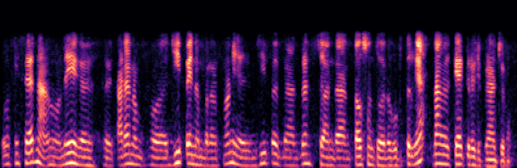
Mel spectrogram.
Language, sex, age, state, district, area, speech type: Tamil, male, 18-30, Tamil Nadu, Tiruvarur, urban, conversation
